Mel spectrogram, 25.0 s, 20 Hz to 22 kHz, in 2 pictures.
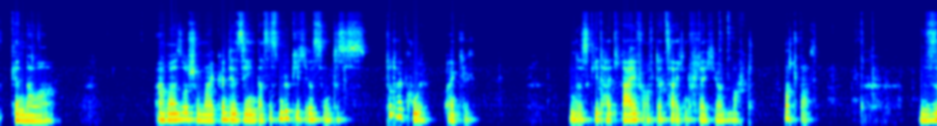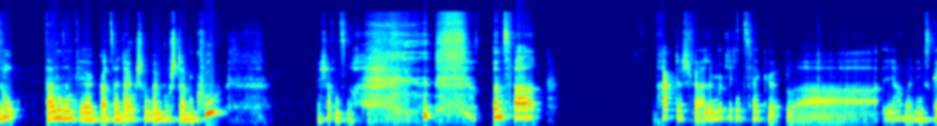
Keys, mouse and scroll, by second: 0.8 click, 5.5-6.0 scroll down 1, 6.4-7.2 scroll up 2, 7.9-8.3 scroll down 2, 8.5-8.9 scroll up 2, 10.9 click, 12.0-13.5 scroll down 2, 22.3-23.8 drag, 24.1-24.5 scroll down 1.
